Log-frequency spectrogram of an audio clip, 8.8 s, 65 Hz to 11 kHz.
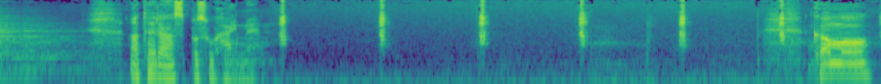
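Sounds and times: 
speech: 1.3s - 2.8s, 8.2s - 8.7s
clock ticking: 2.8s - 3.0s, 3.7s - 4.0s, 4.8s - 5.0s, 5.7s - 6.0s, 6.7s - 7.0s, 7.7s - 8.7s.

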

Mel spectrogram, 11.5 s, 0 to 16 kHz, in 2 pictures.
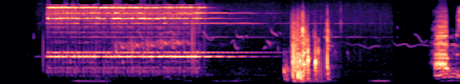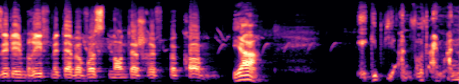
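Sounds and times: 
old telephone in a private apartment ringing with an electric bell: 0.6s - 3.8s
speech: 5.6s - 9.1s, 10.2s - 11.4s.

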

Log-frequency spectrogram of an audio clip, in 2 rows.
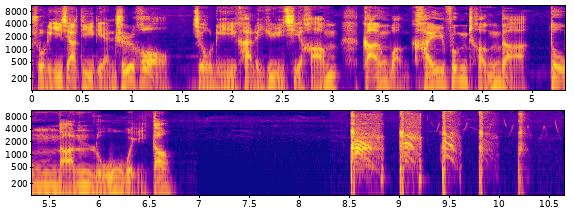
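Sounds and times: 
speech: 0.0s - 6.8s
faint breaths: 3.0s - 3.4s
harsh coughing from a room: 8.5s - 10.4s.

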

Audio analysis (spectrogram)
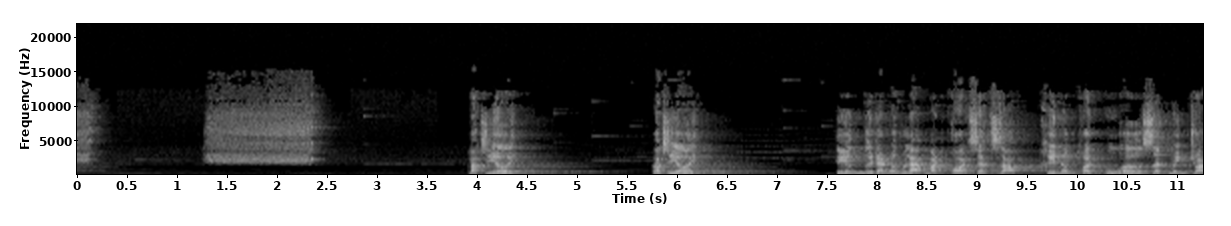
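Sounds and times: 
owl screeching: 0.0s - 0.2s, 1.3s - 2.4s
speech: 3.9s - 4.6s, 5.8s - 6.4s, 7.6s - 11.2s.

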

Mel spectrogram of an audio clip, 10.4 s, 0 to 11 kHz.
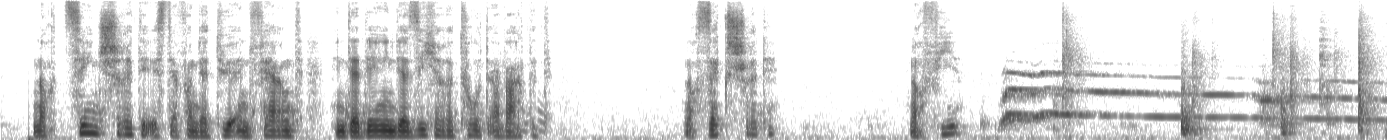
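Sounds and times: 
speech: 0.2s - 4.3s, 5.1s - 5.9s, 6.8s - 7.3s
dog howling: 7.5s - 10.3s.

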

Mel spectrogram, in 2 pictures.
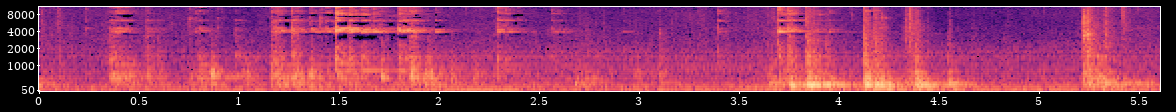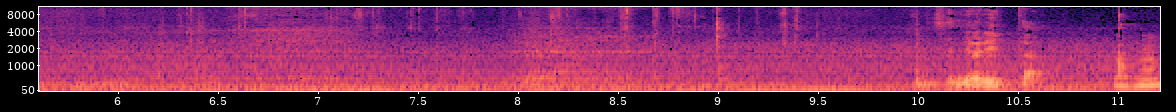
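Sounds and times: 
ice and whisky poured into glasses from a motel room minibar: 0.4s - 4.0s
speech: 10.2s - 11.2s.

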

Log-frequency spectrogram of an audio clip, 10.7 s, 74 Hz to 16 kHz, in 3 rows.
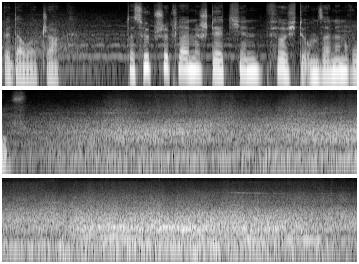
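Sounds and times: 
speech: 0.0s - 3.9s
heavy trucks thundering past on a national road: 3.9s - 10.6s.

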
